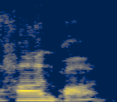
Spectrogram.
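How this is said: The r in the first word is dropped. This is how locals say it in person. "if anyone asks you about it, Kevin, in person, it's Han Pond"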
